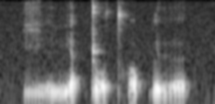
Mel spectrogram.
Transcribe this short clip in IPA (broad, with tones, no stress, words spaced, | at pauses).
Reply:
ɣi˨˩˨ə̯ɲa˦˥t̚ ʈo˧˥t̪ʰɔ˦˥p̚ lɨ˧ə̯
